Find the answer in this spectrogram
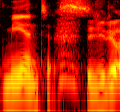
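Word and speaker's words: Mientus: was in carry off sounds like metis but it's it's metis did you do it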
